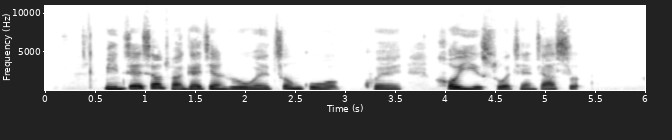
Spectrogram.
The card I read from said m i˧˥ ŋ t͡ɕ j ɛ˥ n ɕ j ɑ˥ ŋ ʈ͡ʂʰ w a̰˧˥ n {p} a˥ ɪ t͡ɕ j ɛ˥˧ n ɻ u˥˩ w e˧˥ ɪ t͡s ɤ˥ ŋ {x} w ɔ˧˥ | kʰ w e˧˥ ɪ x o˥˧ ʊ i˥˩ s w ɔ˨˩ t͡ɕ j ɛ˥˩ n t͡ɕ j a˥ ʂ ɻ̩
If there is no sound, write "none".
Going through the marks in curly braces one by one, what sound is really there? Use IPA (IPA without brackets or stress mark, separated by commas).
k, k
